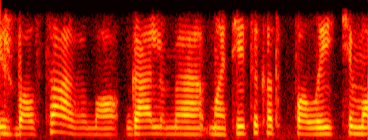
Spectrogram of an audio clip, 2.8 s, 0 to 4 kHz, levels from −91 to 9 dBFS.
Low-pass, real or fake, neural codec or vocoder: 3.6 kHz; real; none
